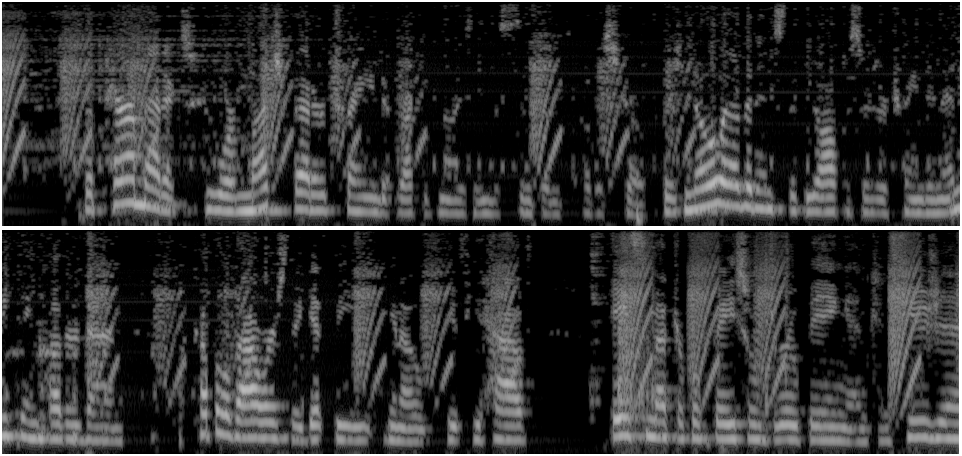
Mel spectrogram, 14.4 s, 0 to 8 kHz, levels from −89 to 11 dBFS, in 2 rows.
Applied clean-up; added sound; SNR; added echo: classical method spectral subtraction.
